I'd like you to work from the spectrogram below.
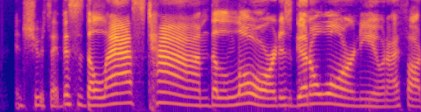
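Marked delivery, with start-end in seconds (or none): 0.6-3.8 put-on slow, drawn-out Southern accent. Quoting a woman from the South and her repeated warning, in a Southern accent. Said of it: "So she would do the accent".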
